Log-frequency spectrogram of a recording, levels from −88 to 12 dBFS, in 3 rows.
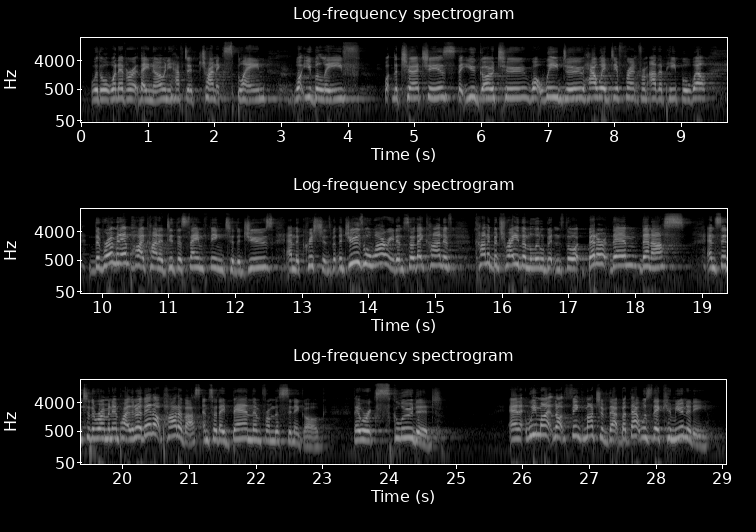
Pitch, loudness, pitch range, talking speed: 275 Hz, -34 LUFS, 255-315 Hz, 225 wpm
